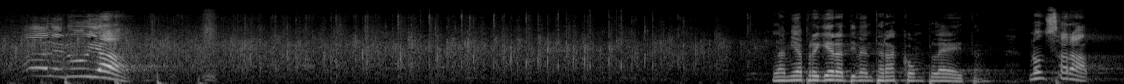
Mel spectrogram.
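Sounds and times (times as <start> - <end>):
crowd applause: 0.0 - 7.7
speech: 1.0 - 1.4, 7.7 - 11.0.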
